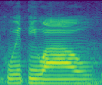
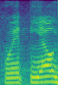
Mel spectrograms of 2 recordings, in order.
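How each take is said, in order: First: The last word is said as 'tiwau'. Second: The last word is said as 'tiaw'. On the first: The speaker calls it wrong. "jadi kue tiwau" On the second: The speaker calls it right. "Kue tiaw jadi kue tiwau"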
